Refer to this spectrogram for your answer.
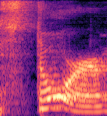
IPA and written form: stʰoɹm (storm)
